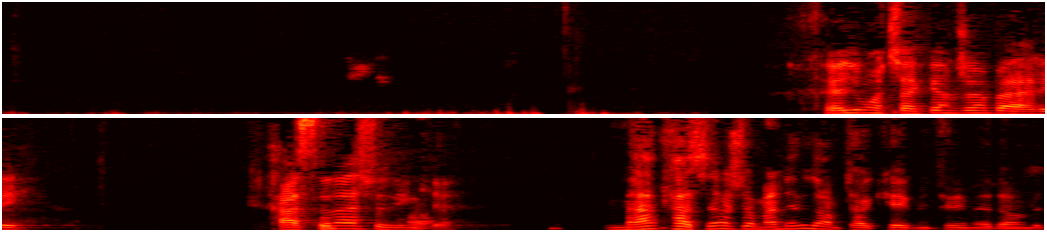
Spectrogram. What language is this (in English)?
Persian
